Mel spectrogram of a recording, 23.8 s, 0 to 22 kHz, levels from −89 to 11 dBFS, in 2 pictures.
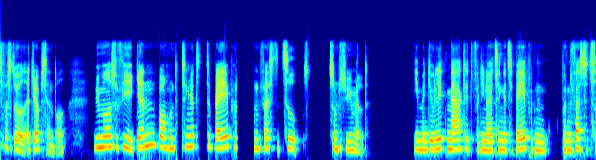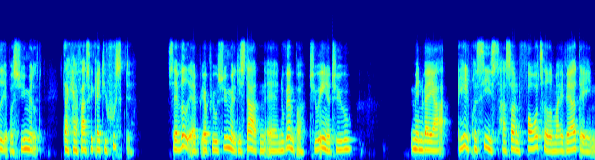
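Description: From 2.77 to 4.14 s there are repeated stalls (stutter). Late packets left the jitter buffer empty again and again. The receiver stretched the last sound to fill each wait, about 470 ms in all and up to 180 ms at a time. Nothing is lost. The speech drags and stutters for roughly a third of that span, then resumes at "på den første tid".

Two call audio freezes follow, at 4.72 to 5.08 s and 6.12 to 6.60 s. Each brief buzz or hiss fades into silence, about 310 and 380 ms of it. Speech then carries on where it stopped. The likely cause is packets held up in transit while the buffer ran dry.

From 7.71 to 8.51 s comes a jitter buffer slow-down. The buffer was running low or had just raised its target delay. Repeated pitch periods added about 79 ms. The speech plays at 91 percent speed with unchanged pitch, so sounds seem drawn out.

Jitter buffer speed-up follows. It runs from 9.81 to 11.52 s, right after "lidt mærkeligt fordi når", and again from 11.92 to 22.15 s, ending before "foretaget mig i". 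The buffer held too much audio. Short pitch-period pieces were cut, about a tenth of a second, then about half a second. The speech runs 6 percent fast at the same pitch and sounds hurried.

Throughout, the sound passes through an Opus call path. Nothing is heard above 8 kHz, and the coding noise fits a bitrate near 32 kbps.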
